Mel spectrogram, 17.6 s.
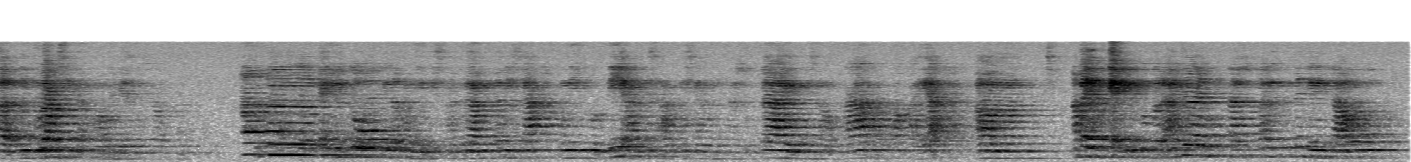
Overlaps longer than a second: present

